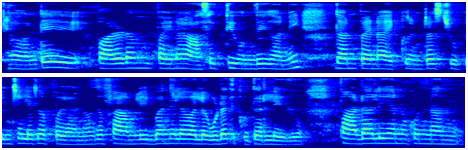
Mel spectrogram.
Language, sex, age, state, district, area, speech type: Telugu, female, 30-45, Telangana, Ranga Reddy, urban, spontaneous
